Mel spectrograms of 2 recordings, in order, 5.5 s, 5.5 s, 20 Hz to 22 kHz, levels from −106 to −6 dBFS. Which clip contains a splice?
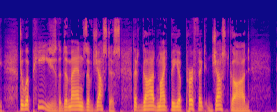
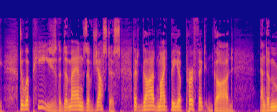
second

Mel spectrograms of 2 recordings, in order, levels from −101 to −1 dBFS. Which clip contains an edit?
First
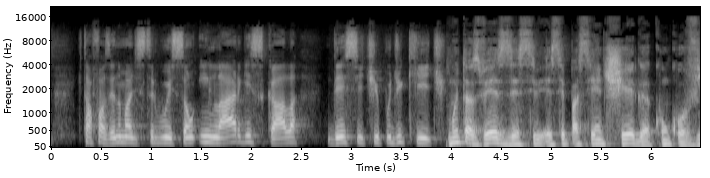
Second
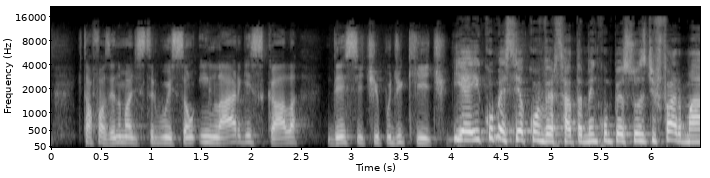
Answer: first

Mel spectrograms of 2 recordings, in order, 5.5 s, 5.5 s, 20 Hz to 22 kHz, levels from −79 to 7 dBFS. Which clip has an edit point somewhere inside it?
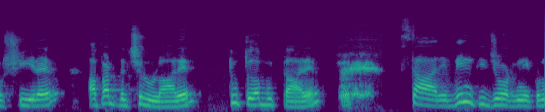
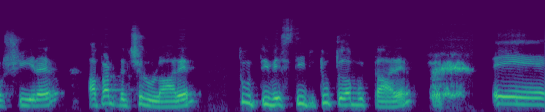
first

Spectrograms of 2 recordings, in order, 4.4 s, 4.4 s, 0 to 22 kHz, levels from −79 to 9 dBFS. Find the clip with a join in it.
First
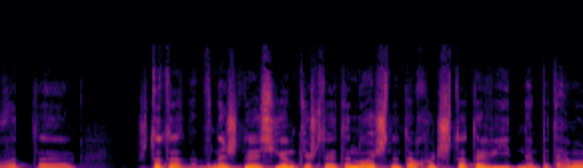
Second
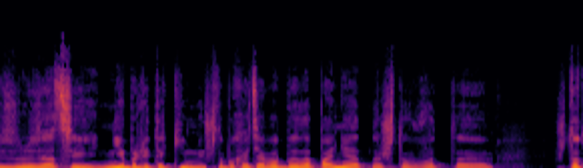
second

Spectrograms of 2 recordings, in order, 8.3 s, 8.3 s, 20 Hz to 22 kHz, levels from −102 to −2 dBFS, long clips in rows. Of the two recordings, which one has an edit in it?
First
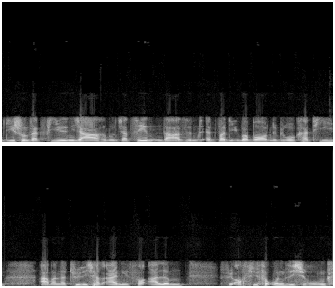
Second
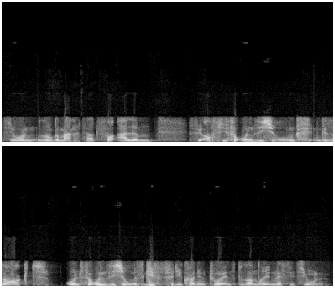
first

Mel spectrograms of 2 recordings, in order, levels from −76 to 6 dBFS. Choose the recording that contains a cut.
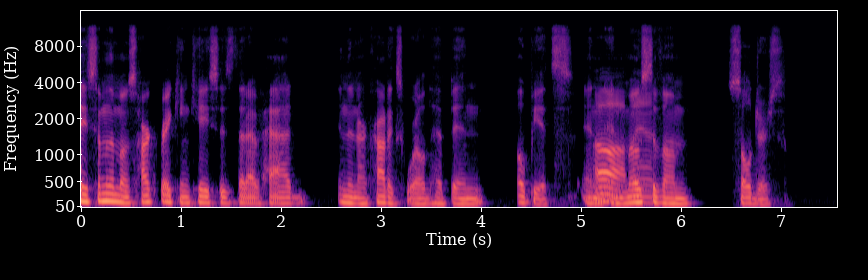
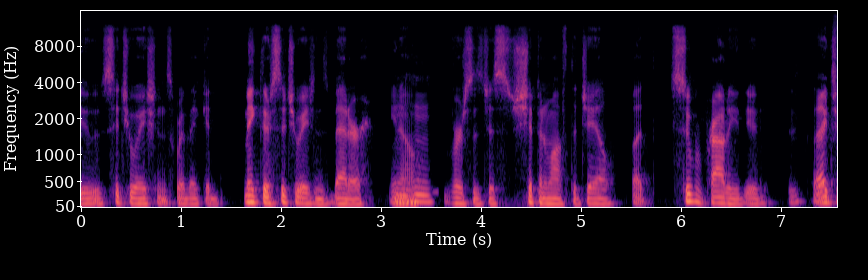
second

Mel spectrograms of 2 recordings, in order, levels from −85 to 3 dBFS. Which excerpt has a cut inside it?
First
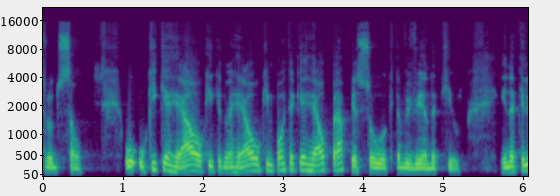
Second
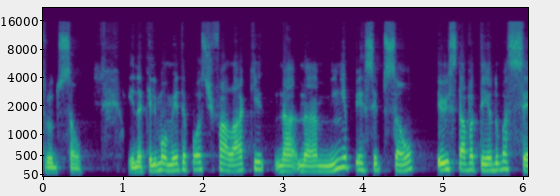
second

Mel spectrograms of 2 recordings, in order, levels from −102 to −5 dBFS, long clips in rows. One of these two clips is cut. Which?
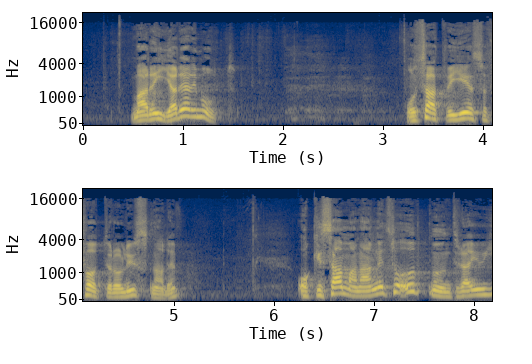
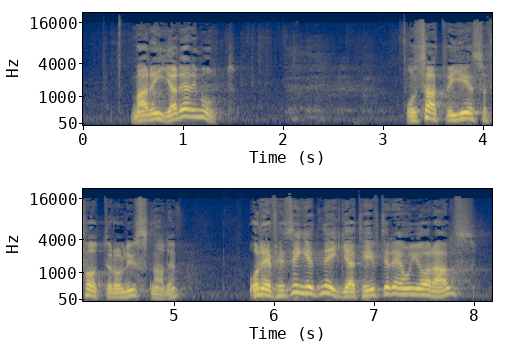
second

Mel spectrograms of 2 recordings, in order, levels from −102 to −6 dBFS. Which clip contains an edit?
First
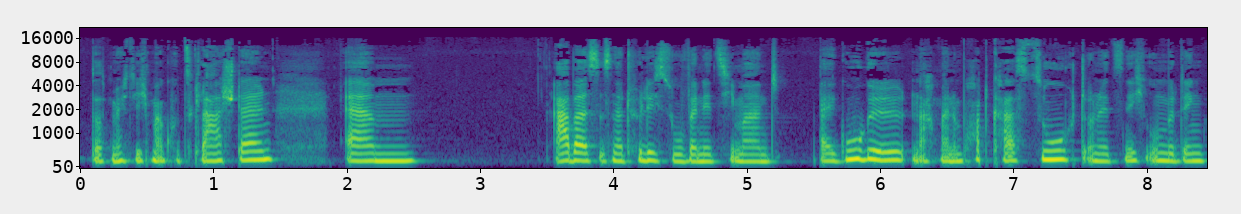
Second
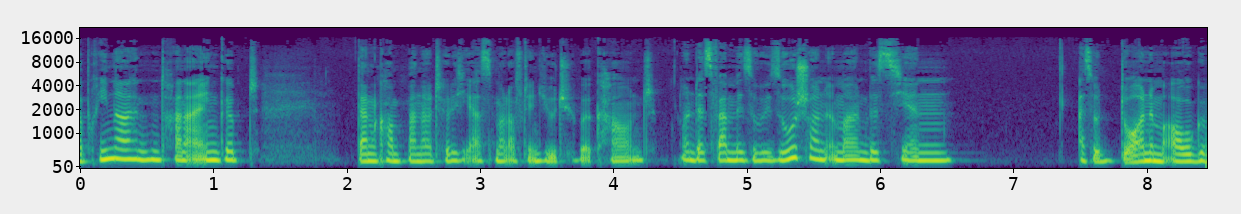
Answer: second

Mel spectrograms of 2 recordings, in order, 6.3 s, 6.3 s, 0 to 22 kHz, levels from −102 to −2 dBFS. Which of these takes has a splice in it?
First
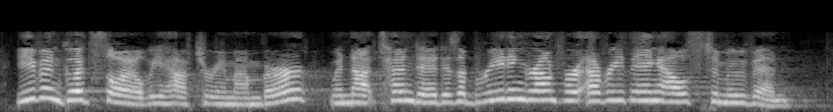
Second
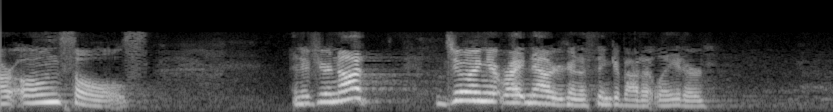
second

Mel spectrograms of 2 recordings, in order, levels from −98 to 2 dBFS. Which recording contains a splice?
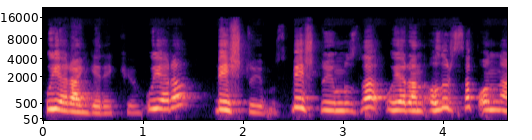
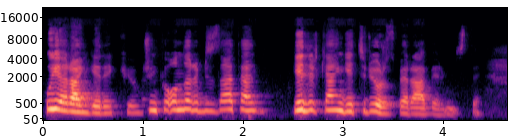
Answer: second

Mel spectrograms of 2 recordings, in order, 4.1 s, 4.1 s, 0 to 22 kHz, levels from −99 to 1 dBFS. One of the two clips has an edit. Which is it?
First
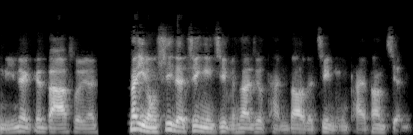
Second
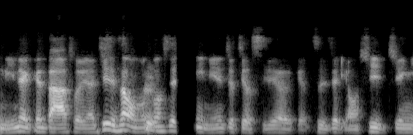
first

